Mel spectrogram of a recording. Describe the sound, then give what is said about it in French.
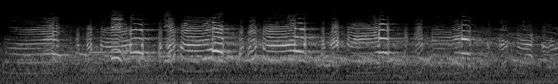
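A noisy colony of black-legged kittiwakes calling continuously, with many nasal, wailing cries overlapping in a dense, steady chorus. “Et après, il y a la mouette tridactyle.”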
